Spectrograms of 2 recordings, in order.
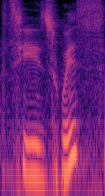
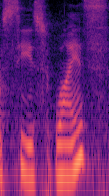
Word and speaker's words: Cease Wyss: And today we are here with Cease Wyss, or Cease Wyss. I always pronounce it in a Swiss way. She pronounces it in an English way.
